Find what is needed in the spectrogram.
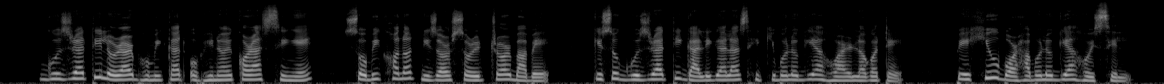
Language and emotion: Assamese, neutral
